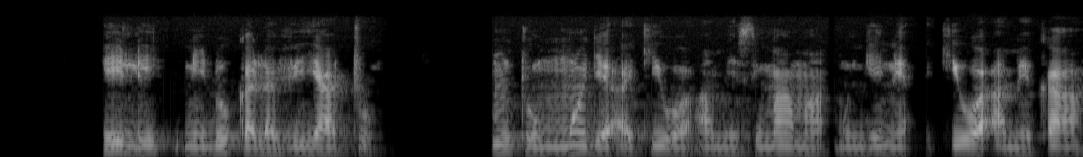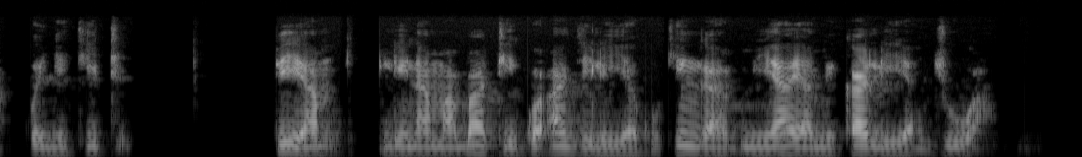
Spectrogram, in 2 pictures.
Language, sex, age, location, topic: Swahili, male, 25-35, Nairobi, finance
